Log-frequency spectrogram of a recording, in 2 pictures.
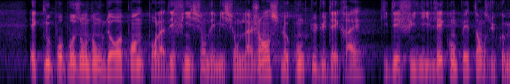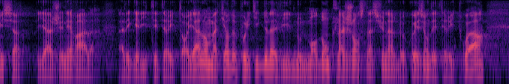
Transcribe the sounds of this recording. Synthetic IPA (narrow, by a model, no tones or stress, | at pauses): ekənupχɔpozɔ̃d̪ɔ̃k̚d̪əʁəpχɑ̃d̪ʁpuʁlad̪efinisjɔ̃d̪emisjɔ̃d̪əlaʒɑ̃sləkɔ̃t̪nyd̪yd̪ekχɛ | kʲid̪efinilekɔ̃pet̪ɑ̃sd̪ykɔmisa̰ʁja̰ʒeneʁa̰l | a̰lḛɡalḭt̪et̪ḛʁḭt̪ɔ̰ʁjalɑ̃ma̰t̪jɛʁd̪əpɔlit̪ik̚d̪əlavilnud̪əmɑ̰̃d̪ɔ̃klaʒɑ̃snasjɔnald̪ə̰kɔezjɔ̃d̪et̪ḛʁḭt̪waːʁ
